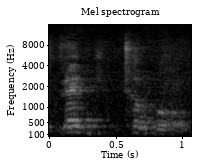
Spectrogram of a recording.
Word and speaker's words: vegetable: When we have the ending able, it never has that vowel. It always has the weaker vowel. So it's not vegetable, it's vegetable. In fact, it's not except 3 syllables. Not even 4, used to be 4 50 years ago or more. Vegetable and so on. Whatever the able ending is, it never has that clear A that it has in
